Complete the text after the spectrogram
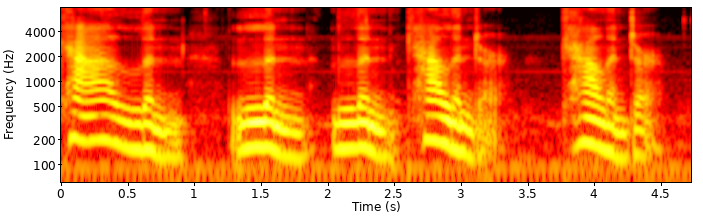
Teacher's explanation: all of our stress on the first syllable Cal calendar calendar notice that the e in the second syllable pretty much disappears just pretend it isn't there and go from the L to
